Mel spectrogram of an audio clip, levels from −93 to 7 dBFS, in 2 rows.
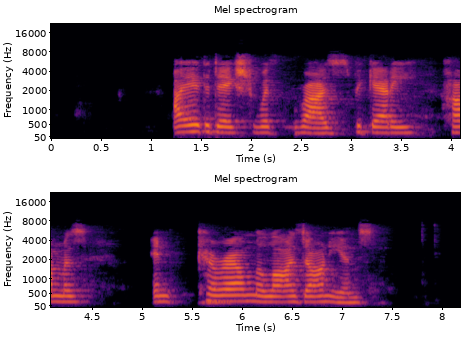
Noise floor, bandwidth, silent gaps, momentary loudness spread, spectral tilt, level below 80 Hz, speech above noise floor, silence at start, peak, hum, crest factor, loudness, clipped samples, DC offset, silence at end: -79 dBFS; 7.8 kHz; 5.00-5.07 s; 13 LU; -3 dB/octave; -82 dBFS; 53 dB; 1.2 s; -8 dBFS; none; 22 dB; -26 LUFS; under 0.1%; under 0.1%; 0.85 s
